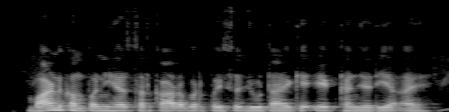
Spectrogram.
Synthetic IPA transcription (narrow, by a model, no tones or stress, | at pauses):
bãːɳɖkə̃mpəniɦɛsəɾkaːɾpɐɾpəɪsed͡ʒuːʈaːekeʔeːk̚ʈʰə̃nd͡ʒəɾijaʔaeː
